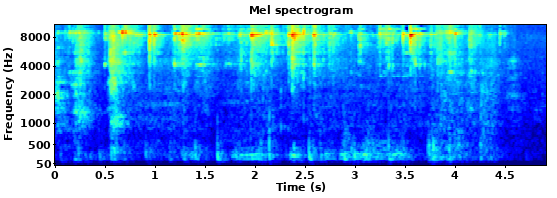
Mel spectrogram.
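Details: Play between two dogs, a 17-month-old Beagle mix and a 10-month-old Great Pyrenees: continuous low, rumbling growls and grumbles with rapid, irregular pulses, mixed with panting and the scuffle of bodies moving.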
